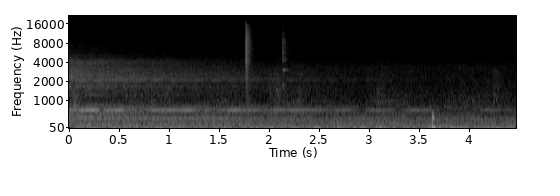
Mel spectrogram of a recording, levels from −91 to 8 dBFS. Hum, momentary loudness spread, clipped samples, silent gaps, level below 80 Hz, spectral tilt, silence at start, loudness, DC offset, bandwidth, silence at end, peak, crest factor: none; 8 LU; under 0.1%; none; -54 dBFS; -5 dB/octave; 0 s; -52 LUFS; under 0.1%; 16.5 kHz; 0 s; -26 dBFS; 22 dB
